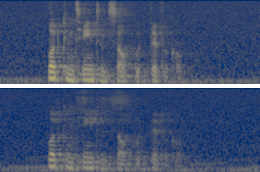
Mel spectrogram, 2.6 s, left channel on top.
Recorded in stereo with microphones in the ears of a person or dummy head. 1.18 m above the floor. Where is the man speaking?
70° left (ahead or behind), 0.9 m.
